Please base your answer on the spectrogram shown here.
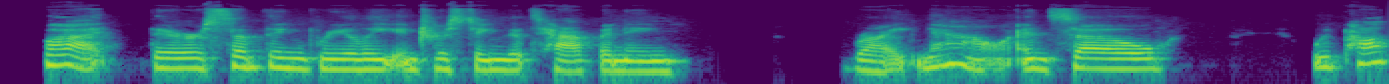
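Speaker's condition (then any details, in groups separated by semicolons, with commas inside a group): No condition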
